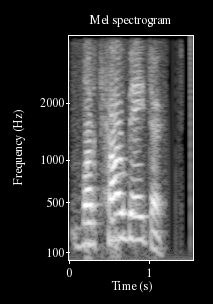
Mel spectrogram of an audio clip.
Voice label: "Beter", Dutch

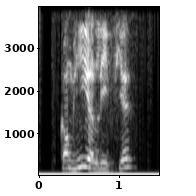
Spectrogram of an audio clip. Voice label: "Liefje", Dutch

